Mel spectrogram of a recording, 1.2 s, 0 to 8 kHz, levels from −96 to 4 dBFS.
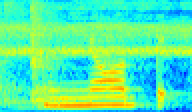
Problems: none marked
